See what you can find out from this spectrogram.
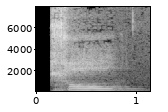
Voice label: "hei1", Chinese

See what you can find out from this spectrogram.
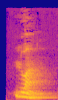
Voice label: "luan4", Chinese

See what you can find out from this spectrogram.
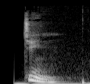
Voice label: "jin4", Chinese

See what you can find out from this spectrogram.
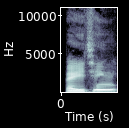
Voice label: "bei3jing1", Chinese

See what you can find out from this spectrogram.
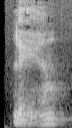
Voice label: "ling3", Chinese

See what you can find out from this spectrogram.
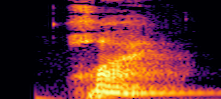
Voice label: "huai4", Chinese

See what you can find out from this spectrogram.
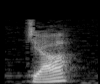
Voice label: "jia2", Chinese

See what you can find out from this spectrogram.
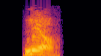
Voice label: "liu4", Chinese

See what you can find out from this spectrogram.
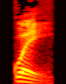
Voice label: "gui4", Chinese

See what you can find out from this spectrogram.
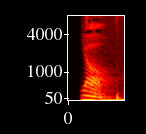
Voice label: "yao4", Chinese

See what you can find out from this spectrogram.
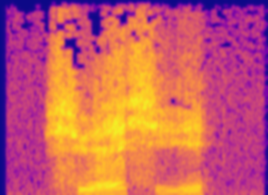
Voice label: "xue2xi2", Chinese

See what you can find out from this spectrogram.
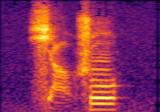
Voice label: "xiao3shu1", Chinese

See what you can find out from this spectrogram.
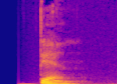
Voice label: "dian4", Chinese

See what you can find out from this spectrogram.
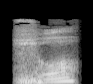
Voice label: "suo2", Chinese

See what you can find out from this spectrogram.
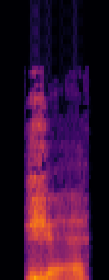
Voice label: "xue3", Chinese

